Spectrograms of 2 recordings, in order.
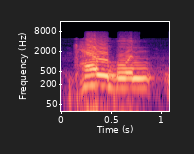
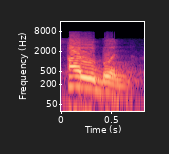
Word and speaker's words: qalbun: You don't want to use kalbun when you intend qalbun. Qalbun, yani heart, right? Kalbun means a dog.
